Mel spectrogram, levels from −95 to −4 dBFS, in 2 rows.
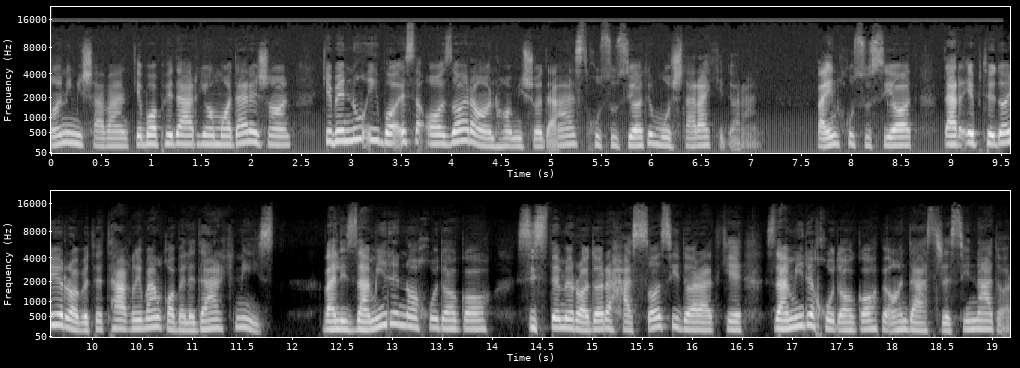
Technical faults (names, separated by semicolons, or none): video or display buzz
